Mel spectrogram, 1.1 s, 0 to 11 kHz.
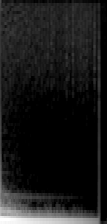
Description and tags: kick boom1
I recorded these sounds with my Korg Monotribe. I found it can produce some seriously awesome percussion sounds, most cool of them being kick drums.
bd, boom, drum, low, monotribe, percussion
